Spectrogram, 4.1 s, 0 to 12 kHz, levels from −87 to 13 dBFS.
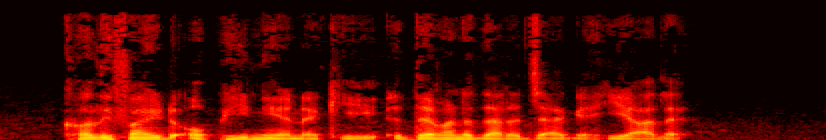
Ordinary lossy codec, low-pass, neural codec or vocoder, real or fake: MP3, 48 kbps; 10.8 kHz; none; real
